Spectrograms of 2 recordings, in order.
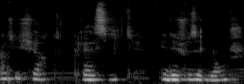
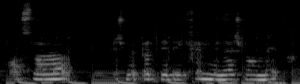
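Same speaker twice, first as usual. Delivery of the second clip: quiet; 8 dB quieter than usual. Real, not acted. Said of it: "J'évite de parler trop fort".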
